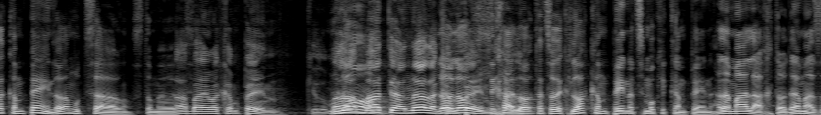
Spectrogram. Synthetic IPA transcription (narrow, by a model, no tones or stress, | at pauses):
lakampe̞jnlo̞lamut͡saʁst̪o̞me̞ʁeabajimakampe̞jn | kiːlumalomat̪eanalalamloesnliχaloat̪at͡sode̞klo̞akampe̞jnat͡smo̞kekampe̞jna̰lamaːla̰χat̪ajo̞d̪eamaz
